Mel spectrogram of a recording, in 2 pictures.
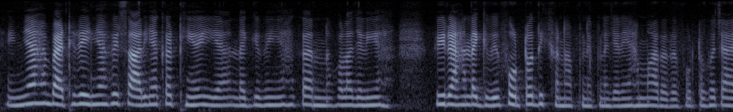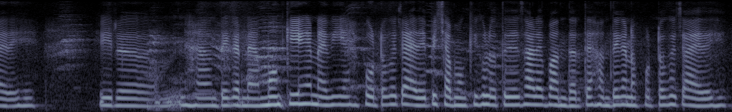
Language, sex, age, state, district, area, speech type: Dogri, female, 30-45, Jammu and Kashmir, Kathua, rural, spontaneous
